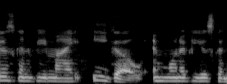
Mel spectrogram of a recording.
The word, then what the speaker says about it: id: So if you're having a hard time keeping what the id does, some of you will pronounce it as ID, and it's not, it's actually id.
